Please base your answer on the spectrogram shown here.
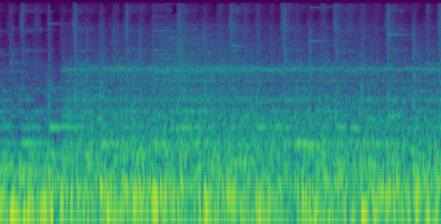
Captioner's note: uplifting music; engine revs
